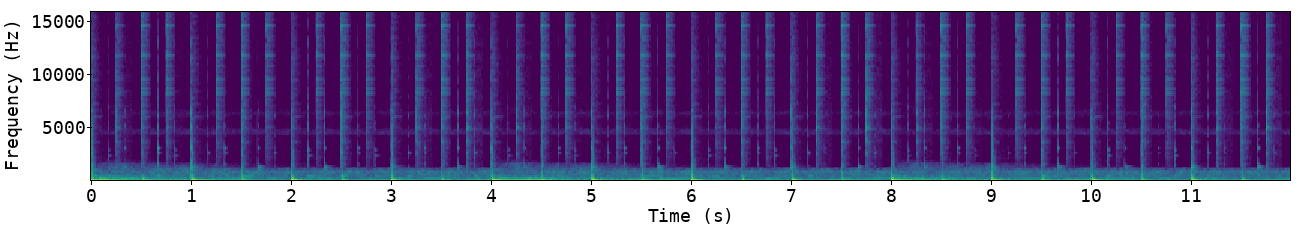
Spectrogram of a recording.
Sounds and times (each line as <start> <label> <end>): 0.0 viscous, low-frequency, minimal techno loop 11.9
